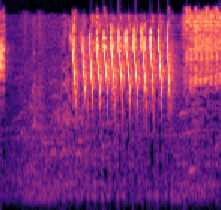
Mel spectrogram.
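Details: Weaver singing a fast run of about fourteen sharp, ticking notes, evenly spaced and high-pitched, lasting just over a second, followed by a steady hiss.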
